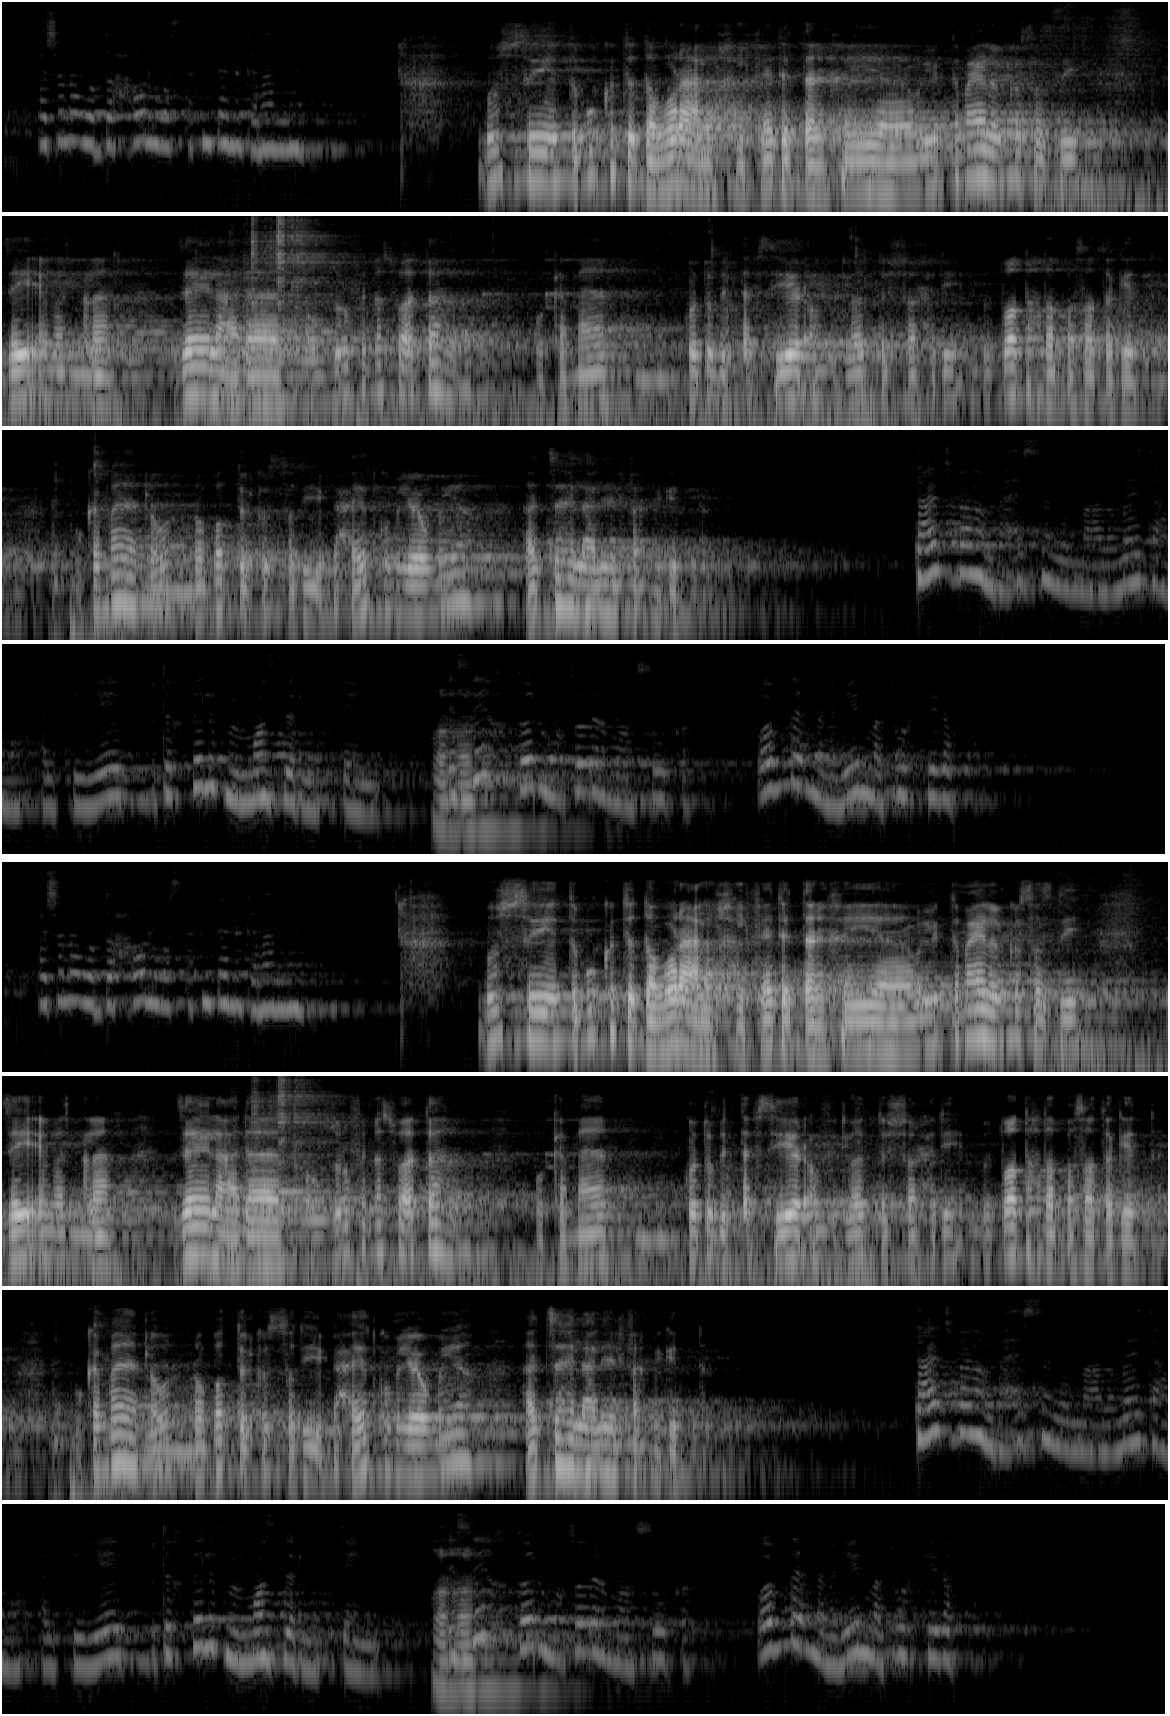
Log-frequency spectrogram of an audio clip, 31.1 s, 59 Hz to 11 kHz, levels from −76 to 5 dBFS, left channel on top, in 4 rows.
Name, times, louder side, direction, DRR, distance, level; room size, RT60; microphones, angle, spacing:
voice 1, 0.2-2.0 8.2-8.5 12.0-12.3 16.6-16.8 21.6-25.8 26.3-27.8 28.4-29.7, equal, 5° right, 5 dB, 0.9 m, -42 dB
voice 2, 2.6-8.5 8.9-10.8 11.4-11.9 12.3-14.2 14.4-15.3 15.7-15.8 16.1-18.7 19.0-20.1 26.2-26.5, right 1 dB, 55° right, 8 dB, 1.5 m, -27 dB
sound 1, 6.9-13.9, left 2 dB, 45° left, 6.5 m, -46 dB
sound 2, 12.1-13.7 15.8-16.5, equal, 25° left, 1.9 m, -47 dB
26.5 x 24.5 x 7.7 m, 2.2 s
head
